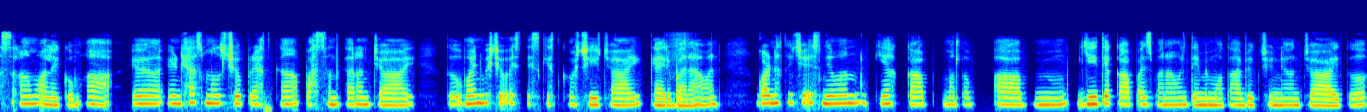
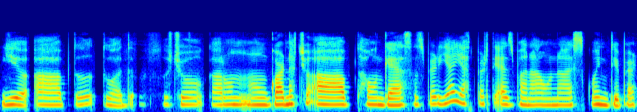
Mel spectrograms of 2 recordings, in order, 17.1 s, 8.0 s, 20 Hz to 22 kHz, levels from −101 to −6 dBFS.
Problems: none marked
